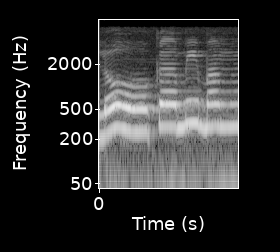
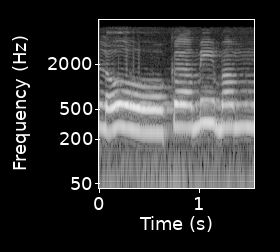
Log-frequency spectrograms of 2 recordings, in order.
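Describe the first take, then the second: The two takes are said the same way.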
